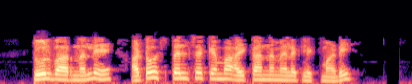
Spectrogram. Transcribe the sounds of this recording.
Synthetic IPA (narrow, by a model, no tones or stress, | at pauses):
ʈuːlbaːɾnɐlːi | ɐʈoːspelt͡ʃekembɐːjkaːnːɐmeːleklikmaːɽi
